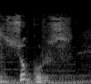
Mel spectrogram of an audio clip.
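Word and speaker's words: Cukurs: Kukurs. En realidad se pronuncia, en letón se pronuncia Sukurs y quiere decir azúcar.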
